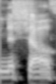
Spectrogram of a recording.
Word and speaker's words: Nichelle: Cause so often when people spell my name wrong, or they say Nichelle, like it's their knee, or they put an S in there, or like an A or whatever. But my name is literally Nichelle, spelled like Michelle, just with an N in front of it.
